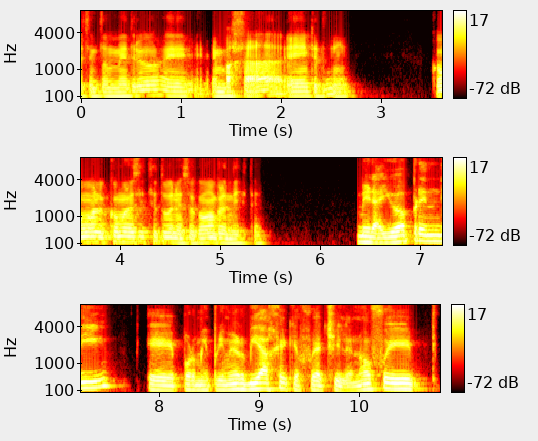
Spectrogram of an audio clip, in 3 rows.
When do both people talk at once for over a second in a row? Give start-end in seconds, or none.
none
